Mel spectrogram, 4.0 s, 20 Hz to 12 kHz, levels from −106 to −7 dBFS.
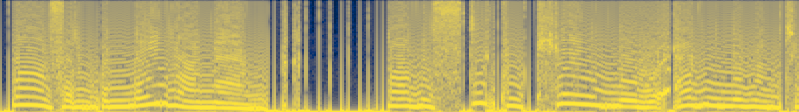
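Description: Across the whole recording, the speech appears to have been stored as 32-bit floating-point samples but likely read back as 32-bit integers, a float read as integer fault. Each sample's sign and exponent bits then dominate its value, so the waveform turns almost square, sitting at an almost fixed, high level regardless of how quiet the original was. The result is extremely loud and harsh, with background noise as prominent as the speech, though the pitch contour still comes through.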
